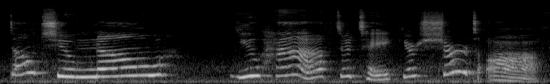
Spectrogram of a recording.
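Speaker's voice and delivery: high, slow mock-exasperated question; singsong chiding. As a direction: tease the silly dinosaur. Scolding the silly dinosaur.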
